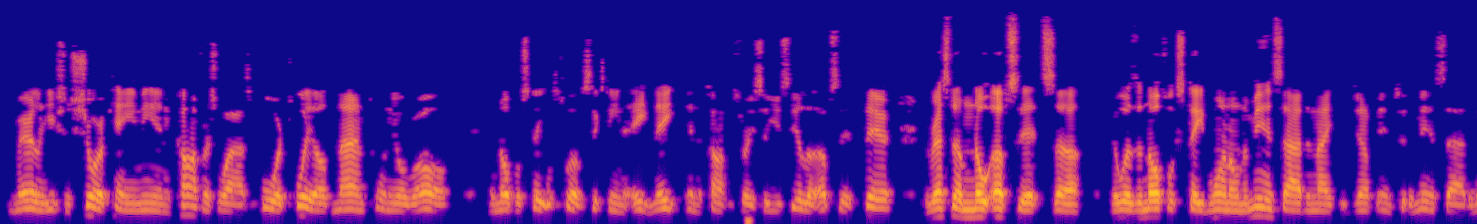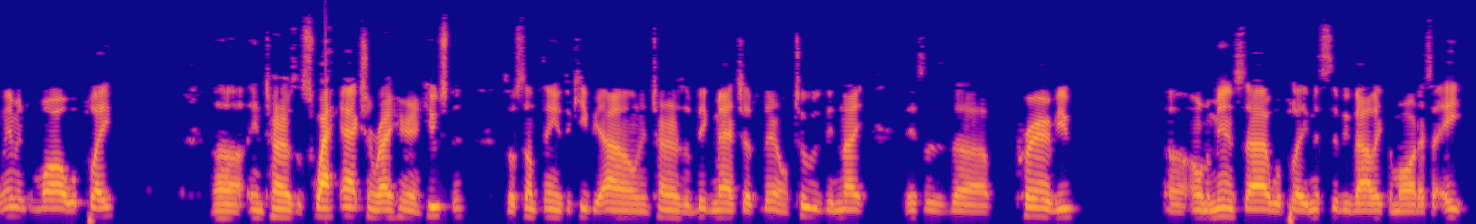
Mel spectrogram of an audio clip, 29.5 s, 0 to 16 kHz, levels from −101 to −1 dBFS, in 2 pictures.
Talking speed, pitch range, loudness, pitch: 205 wpm, 115-150 Hz, -26 LUFS, 125 Hz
